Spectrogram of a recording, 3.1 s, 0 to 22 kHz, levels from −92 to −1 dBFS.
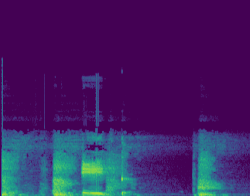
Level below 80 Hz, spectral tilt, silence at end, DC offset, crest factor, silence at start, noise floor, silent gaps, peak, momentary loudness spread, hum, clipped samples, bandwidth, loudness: -58 dBFS; -5 dB/octave; 0.3 s; under 0.1%; 20 dB; 0 s; -65 dBFS; none; -2 dBFS; 17 LU; none; under 0.1%; 7.6 kHz; -17 LUFS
